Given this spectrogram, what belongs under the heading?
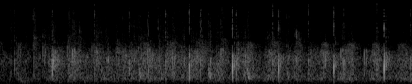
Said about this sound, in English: Please give a nice round of applause for Associate Professor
